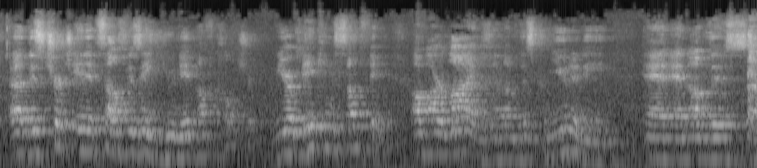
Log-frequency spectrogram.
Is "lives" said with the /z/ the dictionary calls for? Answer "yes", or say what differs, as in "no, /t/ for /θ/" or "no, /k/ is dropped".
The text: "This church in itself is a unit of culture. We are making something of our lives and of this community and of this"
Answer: yes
